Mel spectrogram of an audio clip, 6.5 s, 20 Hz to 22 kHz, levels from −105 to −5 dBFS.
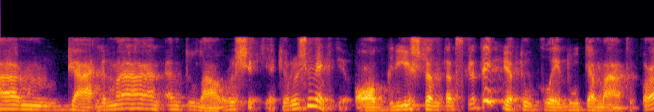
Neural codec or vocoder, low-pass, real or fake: codec, 24 kHz, 3 kbps, HILCodec; 5.4 kHz; fake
